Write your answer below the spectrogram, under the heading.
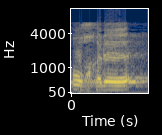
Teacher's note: ليس الترقيق، تقرب التقليل، هنا الراء مقللة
